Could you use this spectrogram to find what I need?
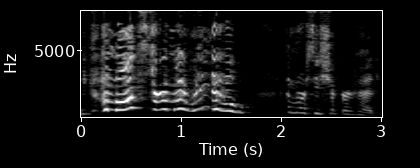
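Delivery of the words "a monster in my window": terrified shout. Acted. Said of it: "shouted Baby".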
